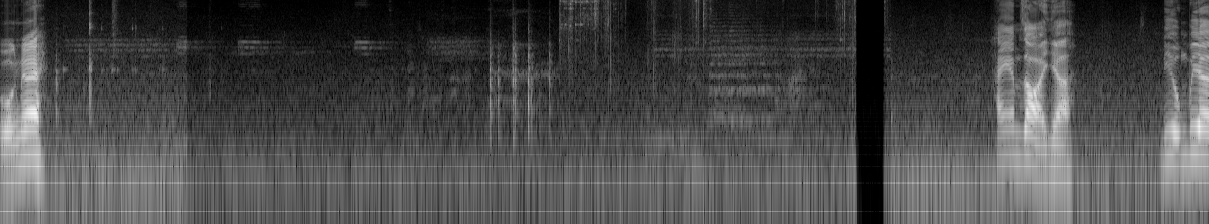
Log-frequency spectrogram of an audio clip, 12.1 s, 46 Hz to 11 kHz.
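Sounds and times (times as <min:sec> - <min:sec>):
keys jangling: 0:05.5 - 0:07.2.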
